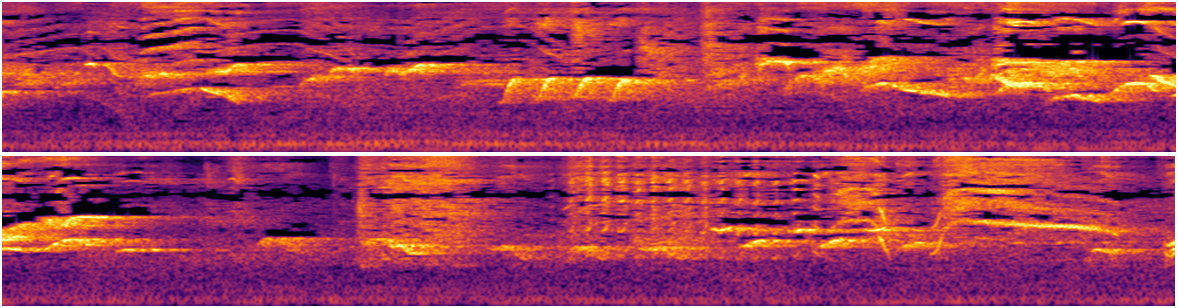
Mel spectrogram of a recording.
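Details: Laughingthrush dancing like a circus act pours out dense, continuous whistled warbling with many rising and falling notes over steady background noise.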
